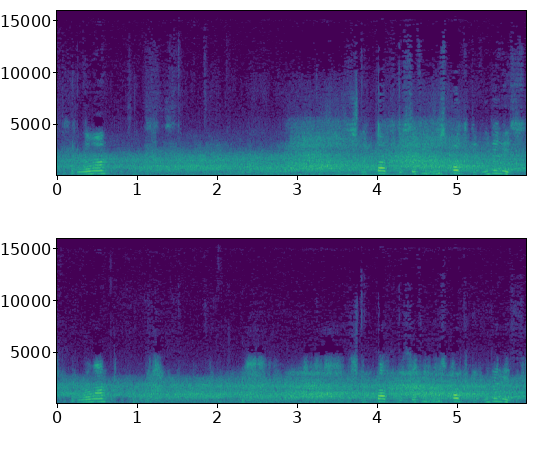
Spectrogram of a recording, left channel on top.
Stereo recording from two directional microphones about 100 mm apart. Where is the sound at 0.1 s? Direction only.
15° left (ahead or behind).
